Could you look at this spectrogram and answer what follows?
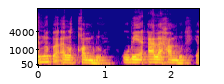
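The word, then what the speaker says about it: الحمد: On répète alam. OK. Ha et ce n'est pas alam ou bien al hamdou. Il y a certaines personnes qui vont dire ala. Ce n'est pas ala, c'est al.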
